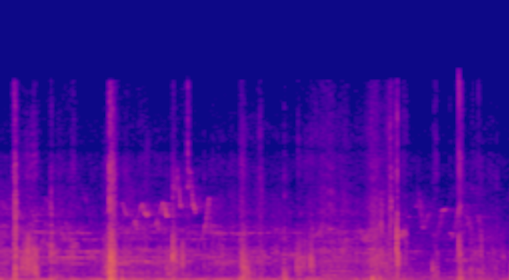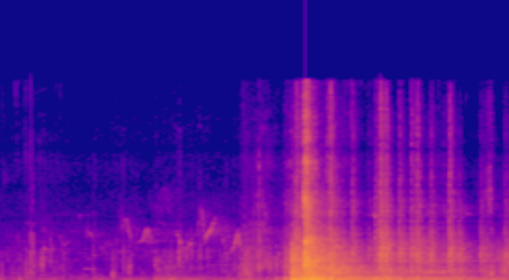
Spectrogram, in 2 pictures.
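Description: A heavy timber-frame rafter, a freshly cut wooden beam, is carried with footsteps on dirt and then set down on the ground, landing with a loud thump about eight seconds in, followed by scraping and knocking as it settles.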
